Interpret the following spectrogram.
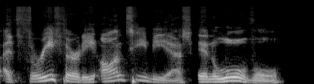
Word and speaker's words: Louisville: 3:30 on TBS in louville is how you say it not Louisville it's it's louville uh and by the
